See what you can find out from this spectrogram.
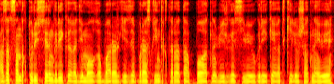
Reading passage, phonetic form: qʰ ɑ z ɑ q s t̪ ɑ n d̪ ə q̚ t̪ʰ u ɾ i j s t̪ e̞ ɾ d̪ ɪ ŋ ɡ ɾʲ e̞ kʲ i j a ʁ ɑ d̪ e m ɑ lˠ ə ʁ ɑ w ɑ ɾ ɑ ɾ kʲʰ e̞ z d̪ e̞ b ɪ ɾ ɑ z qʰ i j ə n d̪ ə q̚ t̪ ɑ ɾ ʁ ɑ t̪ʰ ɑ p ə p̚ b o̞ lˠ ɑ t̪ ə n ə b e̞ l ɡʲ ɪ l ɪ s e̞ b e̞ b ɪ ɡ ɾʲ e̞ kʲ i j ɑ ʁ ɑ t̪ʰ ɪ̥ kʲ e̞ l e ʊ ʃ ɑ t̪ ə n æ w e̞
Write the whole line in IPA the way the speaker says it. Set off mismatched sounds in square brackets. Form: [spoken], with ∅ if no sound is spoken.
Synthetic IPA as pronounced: qʰ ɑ z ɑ q s t̪ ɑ n d̪ ə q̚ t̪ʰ u ɾ i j s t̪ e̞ ɾ d̪ ɪ ŋ ɡ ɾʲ e̞ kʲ i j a ʁ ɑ d̪ e m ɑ lˠ ə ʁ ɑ [b] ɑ ɾ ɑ ɾ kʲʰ e̞ z d̪ e̞ b ɪ ɾ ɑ z qʰ i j ə n d̪ ə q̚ t̪ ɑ ɾ ʁ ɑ t̪ʰ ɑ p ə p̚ b o̞ lˠ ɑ t̪ ə n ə b e̞ l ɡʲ ɪ l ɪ s e̞ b e̞ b ɪ ɡ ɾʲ e̞ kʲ i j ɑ ʁ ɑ t̪ʰ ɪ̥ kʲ e̞ l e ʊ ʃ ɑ t̪ ə n æ w e̞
